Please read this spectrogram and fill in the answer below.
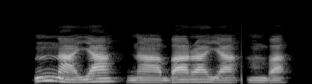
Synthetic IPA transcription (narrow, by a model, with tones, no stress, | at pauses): n̩˦na˨ja˦na˨a˨ba˦ɾa˦ja˦m̩˦ba˦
